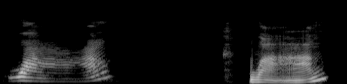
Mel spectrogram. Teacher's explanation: third tone going down and going up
